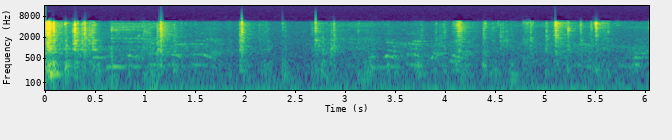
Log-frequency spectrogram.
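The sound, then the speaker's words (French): Two screws being driven back into a Tectro TBH558 pellet stove, heard as faint, irregular light ticks and clicks scattered over a low background. “Là, c'est bon. Je remets les deux vis.”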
